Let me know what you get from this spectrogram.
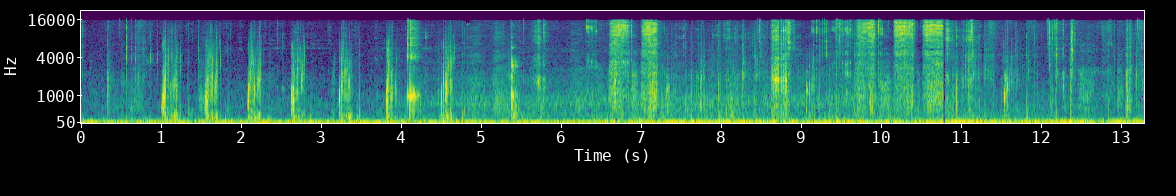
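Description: Close-miked eating sounds: chewing and crunching of food in a quick, irregular run of sharp clicks and crunches, crispest and loudest in the middle stretch.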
